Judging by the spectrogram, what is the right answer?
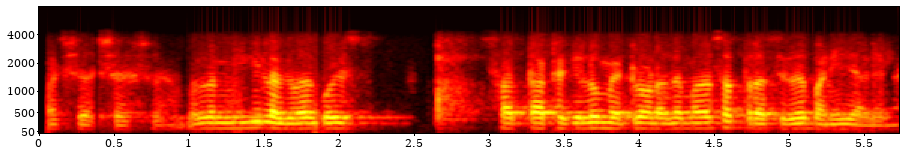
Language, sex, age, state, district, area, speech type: Dogri, male, 30-45, Jammu and Kashmir, Reasi, rural, conversation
